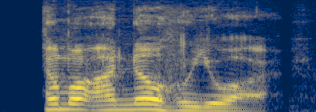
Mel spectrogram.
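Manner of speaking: plain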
